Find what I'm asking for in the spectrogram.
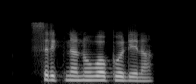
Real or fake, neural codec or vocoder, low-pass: fake; codec, 16 kHz, 0.2 kbps, FocalCodec; 7.2 kHz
